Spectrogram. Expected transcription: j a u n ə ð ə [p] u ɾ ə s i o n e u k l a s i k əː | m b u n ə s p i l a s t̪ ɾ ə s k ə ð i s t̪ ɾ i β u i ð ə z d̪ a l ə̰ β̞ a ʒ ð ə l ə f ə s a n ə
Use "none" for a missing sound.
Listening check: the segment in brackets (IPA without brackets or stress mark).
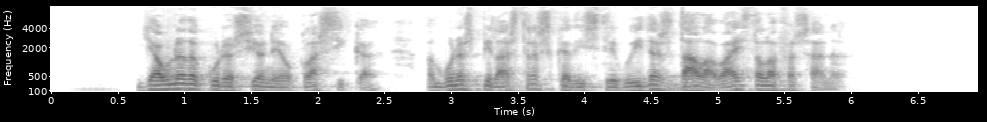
k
